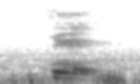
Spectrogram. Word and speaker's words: comb: B, which remains silent in the word comb.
